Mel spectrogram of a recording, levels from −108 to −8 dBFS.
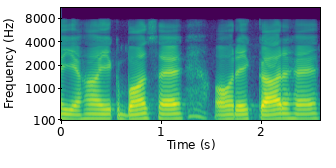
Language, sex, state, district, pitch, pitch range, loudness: Hindi, male, Jharkhand, Garhwa, 130 Hz, 125-135 Hz, -17 LUFS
